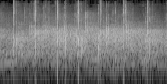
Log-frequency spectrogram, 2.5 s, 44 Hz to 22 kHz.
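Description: A crowd at a twelve-step program meeting applauds a speaker celebrating 32 years of abstinence, a dense wash of many hands clapping at an even loudness with sharper individual claps popping out now and then; no one speaks.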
